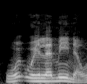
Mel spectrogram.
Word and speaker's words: Wilhelmina: La seva primera criada, la senyora eh, Vilhimne, no sé si es pronuncio bé. – Wilhelmina, Wilhelmina. – Uh, ah, sí, sí, Wilhelmina, disculpa.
